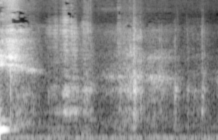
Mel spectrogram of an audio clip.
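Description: Faint rustling and light plastic clicks of large Mega Bloks building blocks being handled inside their zippered plastic storage bag.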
